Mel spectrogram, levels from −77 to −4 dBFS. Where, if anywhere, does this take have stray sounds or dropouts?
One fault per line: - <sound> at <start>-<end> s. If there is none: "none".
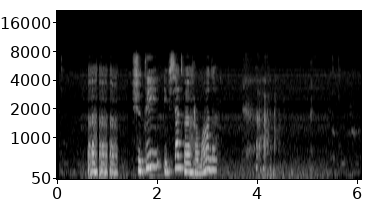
- laugh at 0.6-1.2 s
- laugh at 3.7-5.2 s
